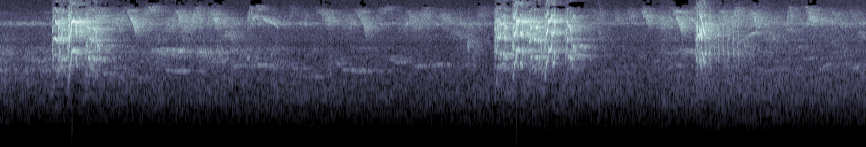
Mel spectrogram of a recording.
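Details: Three separate shrill, grating chatters from a pair of Yellow-chevroned Parakeets, spaced a few seconds apart, over a steady high-pitched insect-like background trill.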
